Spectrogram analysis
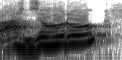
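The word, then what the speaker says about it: الظهر: আর জুহরু এর আলিফ লামের লাম উচ্চারণ হচ্ছে না, তাই আমরা এটিকে বলতে পারি আল হুরুফুস শামসিয়া।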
